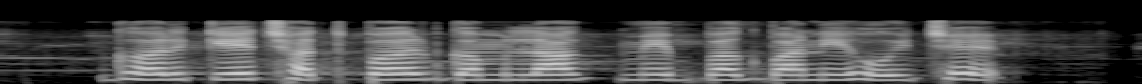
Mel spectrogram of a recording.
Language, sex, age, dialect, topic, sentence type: Maithili, female, 36-40, Bajjika, agriculture, statement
